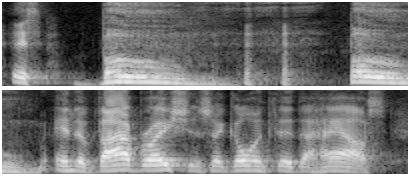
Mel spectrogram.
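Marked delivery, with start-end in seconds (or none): 0.6-2.8 loud, ringing drawn-out booms; imitated heavy boom. Describing buffalo-heavy attic noise, loud imitated booms. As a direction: boom like something huge landing overhead. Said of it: "like a giant water buffalo".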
